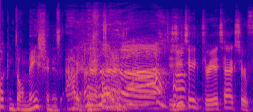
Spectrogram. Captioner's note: everyone laughs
